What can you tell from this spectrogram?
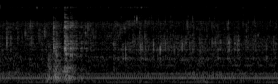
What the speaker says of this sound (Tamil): பெரிய வெங்காயம் நல்லா ஃப்ரை ஆகணும்.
